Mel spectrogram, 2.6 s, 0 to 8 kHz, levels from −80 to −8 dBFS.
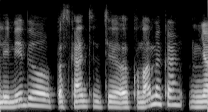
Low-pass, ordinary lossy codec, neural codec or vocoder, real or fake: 7.2 kHz; AAC, 48 kbps; none; real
